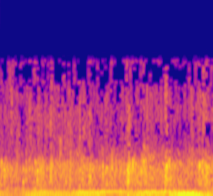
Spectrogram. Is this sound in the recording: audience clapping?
yes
